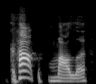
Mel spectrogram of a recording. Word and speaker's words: Kamala: I know they're big on pronouncing her name correctly. Let me say it correctly. Kamala.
